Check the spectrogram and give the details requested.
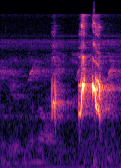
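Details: Streak-eared bulbul, a caged decoy bird used to lure wild birds and to train young birds: one short burst of bubbly, chattering notes, a single note first and then a quick cluster, in quiet surroundings.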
